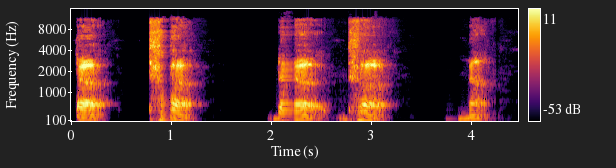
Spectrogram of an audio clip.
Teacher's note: When you say ta, ta, da, dha, na. So the tongue touch the cerebrum, the roof of the mouth. Therefore, they are called cerebrals. Murdhanyaha in Saṃskṛtam.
